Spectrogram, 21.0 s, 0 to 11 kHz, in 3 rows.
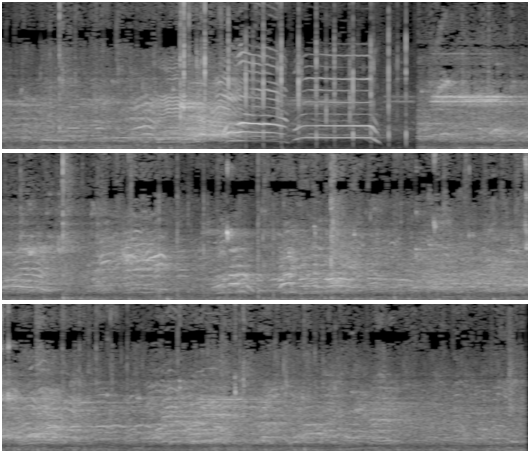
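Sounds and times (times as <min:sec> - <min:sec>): many overlapping voices: 0:00.0 - 0:03.0, 0:05.6 - 0:21.0
sneakers squeaking on floor: 0:09.7 - 0:10.7, 0:12.4 - 0:14.6.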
